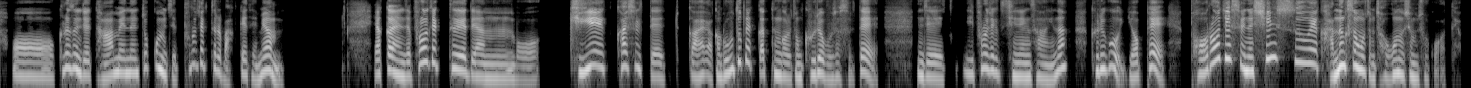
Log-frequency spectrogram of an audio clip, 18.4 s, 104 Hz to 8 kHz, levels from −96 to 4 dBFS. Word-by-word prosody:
어 190 -2 -3
그래서 280 +1 -1
이제 205 -5 +1
다음에는 220 +7 -1
쪼끔 290 -1 0
이제 170 -5 -7
프로젝트를 305 -4 -6
맡게 205 - -7
되면 200 +9 -1 1.2
약간 220 +2 +5
인제 190 0 -2
프로젝트에 300 - +2
대한 170 -5 -3
뭐 155 0 -11 0.4
기획하실 295 +3 +4
때 185 -6 -5
좀 185 - -6
하 195 +3 -3
약간 190 - -7
로드맵 330 - -2
같은 220 -1 -3
거를 185 -2 -5
좀 175 0 -6
그려보셨을 185 -3 -4
때 210 -10 0 0.5
인제 180 -3 -3 0.3
이 210 -2 -8
프로젝트 255 -4 -3
진행 185 -2 -3
사항이나 180 - -3 0.3
그리고 275 +1 -1
옆에 200 - 0 0.3
벌어질 395 - +4
수 385 -6 +1
있는 245 - +6
실수의 385 - +3
가능성을 290 - +5
좀 195 -7 -8
적어 175 +5 -4
놓으시면 190 -4 -2
좋을 170 -1 -12
것 - - -20
같아요. - - -23
220 Hz, 335 characters per minute, -24 LUFS, 185-285 Hz, 1.2 s, 있는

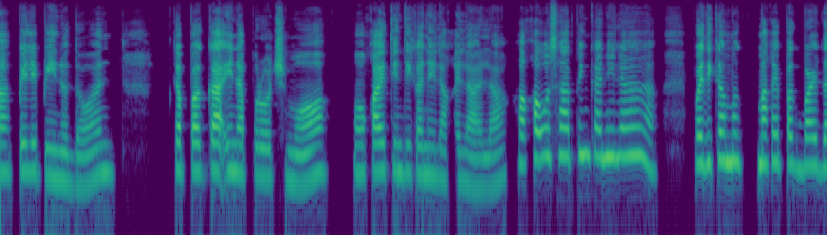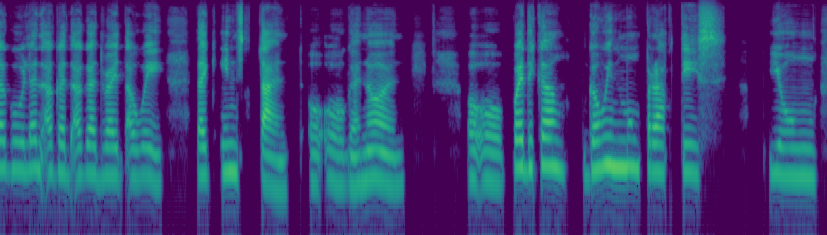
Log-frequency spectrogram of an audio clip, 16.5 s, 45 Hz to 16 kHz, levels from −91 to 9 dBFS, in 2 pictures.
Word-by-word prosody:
Pilipino 195 -6 -2
do'n 175 +7 -7 0.6
kapagka 225 0 +6
in-approach 205 -4 0
mo 180 +5 -2 0.2
o 215 -1 -4
kahit 225 +1 +4
hindi 215 -1 -4
ka 210 - +1
nila, 200 -2 -5
kilala 165 +1 -6
kakausapin 320 +4 +2
ka 325 - 0
nila. 320 -4 -1 0.4
Puwede 270 0 +5
kang 285 +1 +2 0.3
makipagbardagulan 240 -4 -1
agad-agad 210 -1 0
right 200 -1 0
away 190 -2 -2 0.3
like 200 -1 +4
instant, 170 -9 +3 0.2
oo, 170 -1 -8
gano'n. 170 0 -2 0.6
Oo, 180 -3 -4
puwede 245 0 +5
kang 255 -1 +2 0.2
gawin 245 +2 +2
mong 245 -1 -1
praktis 220 -1 +3 0.5
'yong, 195 -2 -5
215 Hz, 110 wpm, -25 LUFS, 190-245 Hz, 0.6 s, kapagka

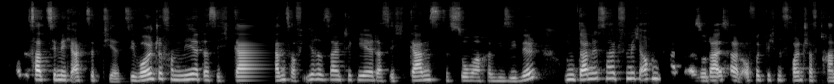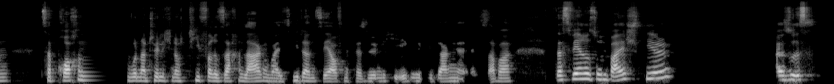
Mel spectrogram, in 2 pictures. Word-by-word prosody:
und - - -10
das 415 - -5
hat 220 0 +6
sie 225 - 0
nicht 210 -3 +2
akzeptiert. 180 -7 -5
Sie 185 +3 -2
wollte 250 +7 +6
von 220 -4 -2
mir, 235 +2 +4
dass 200 -3 -3
ich 175 +1 -14
ganz 185 +2 +1
auf 170 0 -6
ihre 235 +2 -1
Seite 215 -1 -2
gehe, 205 -1 0
dass 170 -3 -5
ich 155 0 -12
ganz 210 +3 +2
das 175 -1 -9
so 175 0 -2
mache, 165 -1 -4
wie 160 - -7
sie 150 +2 -6
will 250 +10 +2 0.2
und 230 +1 0
dann 230 +3 +7
ist 270 +1 -3
halt 275 0 -1
für 275 - -4
mich 270 - -1
auch 230 - +2
'n 270 - 0
Cut, 275 +1 -9
also, 175 -12 -2
da 185 0 +6
ist 190 +2 +1
halt 195 - +2
auch - - -4
wirklich 210 0 -7
'ne 205 - -7
Freundschaft 190 -1 -5
dran 165 +1 -4 0.3
zerbrochen, 190 +2 +2 0.3
wo 175 0 0
natürlich 170 +1 -1
noch 160 -1 -2
tiefere 170 0 -1
Sachen 150 +1 -1
lagen, 155 +3 +3
weil 140 -2 -1
sie 175 +6 -4
dann 160 -4 0
sehr 145 -2 +2
auf 135 - -6
'ne 150 - -10
persönliche 145 +2 -6
Ebene 155 +2 -4
gegangen 150 +1 -3 0.2
ist. - - -21
Aber 145 +1 -1 0.4
das 205 0 +3
wäre 255 0 +8
so 235 -1 +1
'n 225 - 0
Beispiel. 255 - +3 1.0
Also 205 +1 +4
es 210 +1 +2
185 Hz, 250 wpm, -23 LUFS, 165-220 Hz, 1.0 s, wäre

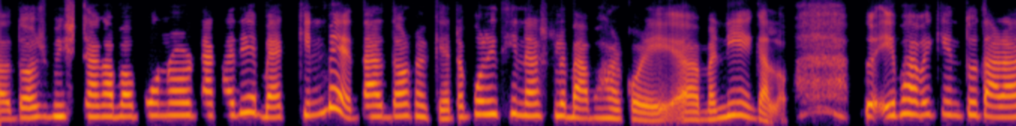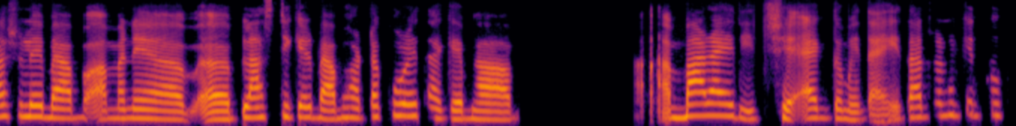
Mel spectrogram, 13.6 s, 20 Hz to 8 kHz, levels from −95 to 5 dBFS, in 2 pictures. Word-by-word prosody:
৳১০,৳২০ 255 +3 +2
টাকা 260 0 +3
বা 260 - +5
৳১৫ 290 0 +2
টাকা 285 0 -1
দিয়ে 355 0 +3
ব্যাগ 245 +1 +2
কিনবে 340 +9 +1 0.2
তার 260 0 +5
দরকার 270 -1 +2
কী? - - -23
একটা 250 +4 -4
পলিথিন 315 0 +1
আসলে 280 0 -1
ব্যবহার 225 0 0
করি 175 -4 +2 0.2
আ - - +3 0.2
নিয়ে 285 -1 +2
গেল। - - -1 0.6
তো 275 - +2
এভাবে 305 0 +3
কিন্তু 295 -1 -5
তারা 245 -1 +3
আসলে 260 -1 -1
বেব 215 0 +2 0.3
মানে 215 0 -1
অ্যা 195 - +1 0.2
অ্যা 185 - +5 0.2
প্লাস্টিক 240 +1 -1
এর 240 - -2
ব্যবহারটা 230 +4 0
করে 275 -1 +1
থাকে 205 -3 -1
বা 190 -1 +3 1.2
আ - - +2
বাড়ায় 275 0 +4
দিচ্ছে 200 +3 -4 0.2
একদমই 215 -5 -5
তাই। 145 0 -3
তার 240 0 0
জন্য 280 +1 -7
কিন্তু 285 0 -14
260 Hz, 185 wpm, -23 LUFS, 220-285 Hz, 1.2 s, বা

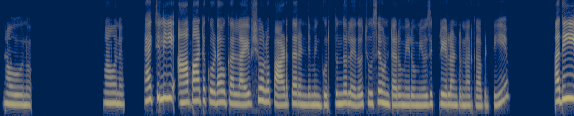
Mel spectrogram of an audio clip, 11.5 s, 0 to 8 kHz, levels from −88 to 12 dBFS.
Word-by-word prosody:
అవును. 205 -2 0 1.6
అవును. 230 -1 +1 0.5
యాక్చులీ 320 +3 +4 0.4
ఆ - - +6
పాట 280 -1 +4
కూడా 245 -1 +1
ఒక 235 -1 -5 0.2
లైవ్ 210 +2 +1
షోలో 285 -3 +2
పాడతారండి. 205 +1 0
మీకు 200 -2 0
గుర్తుందో, 220 +3 0
లేదో 200 0 -1
చూసే 230 +2 -1
ఉంటారు 205 -2 0
మీరు 200 0 -1
మ్యూజిక్ 195 +2 -2
ప్రియులు 210 -1 +1
అంటున్నారు 195 -1 -3
కాబట్టి. 185 +1 -6 1.2
అది 320 +4 +7
210 Hz, 110 wpm, -24 LUFS, 200-235 Hz, 1.6 s, అది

